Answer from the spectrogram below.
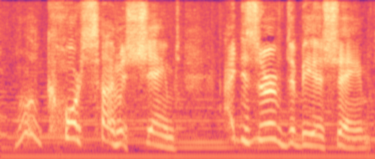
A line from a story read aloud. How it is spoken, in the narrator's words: cried Mason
